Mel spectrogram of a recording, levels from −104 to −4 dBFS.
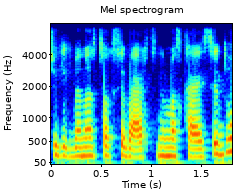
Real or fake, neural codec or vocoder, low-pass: real; none; 7.2 kHz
